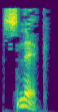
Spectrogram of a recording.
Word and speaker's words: SNCC: meeting the student non-violent Coordinating Committee SNCC pronounced Snick was formed Baker saw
